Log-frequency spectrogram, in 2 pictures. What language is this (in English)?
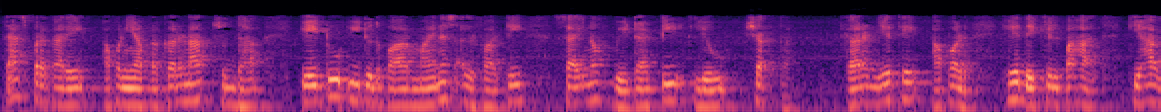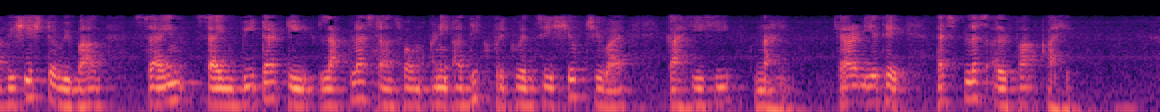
Marathi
